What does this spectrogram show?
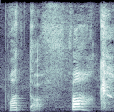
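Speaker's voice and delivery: high, loud, drawn-out disbelief; retold amazement. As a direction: stretch it out in squealed astonishment. Retold amazement at recognizing actor.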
